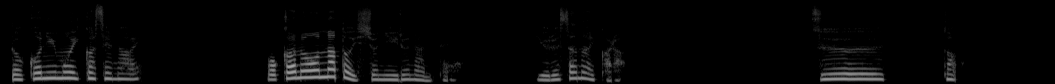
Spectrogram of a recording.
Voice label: lady yandere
